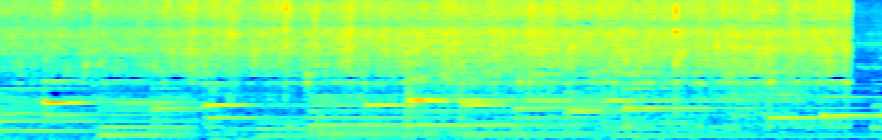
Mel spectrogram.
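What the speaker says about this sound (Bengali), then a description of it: "জল তো ফুটে উঠেছে" Water boils in a pot with a halved chili for a village-style curry of live snakehead fish, giving a steady bubbling hiss that runs continuously under background music.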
